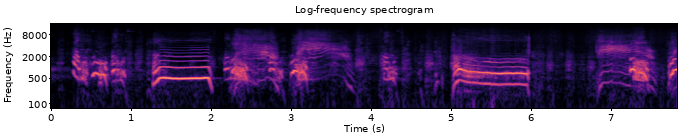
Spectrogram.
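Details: Coon dogs treed on a ringtail raccoon while hunting, old and young dogs together: long drawn-out bawling howls with a steady held tone, mixed with shorter choppy barks, and a man urging one dog on.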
